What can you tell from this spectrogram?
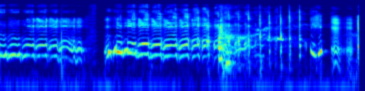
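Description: Baby laughing hard in a quick run of short, high-pitched ha-ha pulses. The laughter pauses briefly about a second and a half in, comes back louder, and cuts off suddenly near the end.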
